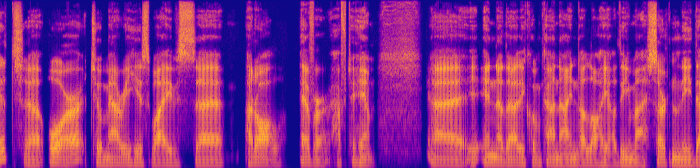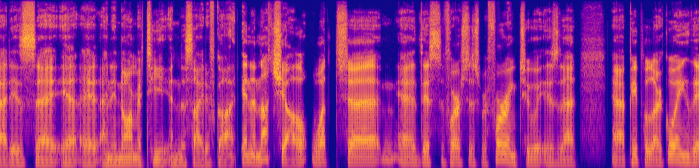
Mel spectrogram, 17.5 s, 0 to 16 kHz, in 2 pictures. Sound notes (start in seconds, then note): 5.8 speaking Arabic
